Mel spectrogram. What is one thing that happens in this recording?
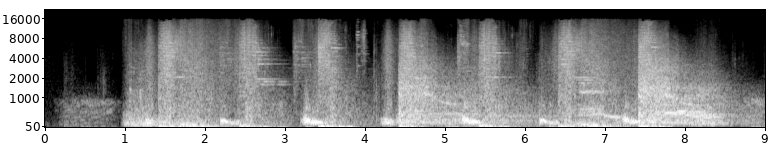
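Magic blasts crackle and whoosh as fighters clash.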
